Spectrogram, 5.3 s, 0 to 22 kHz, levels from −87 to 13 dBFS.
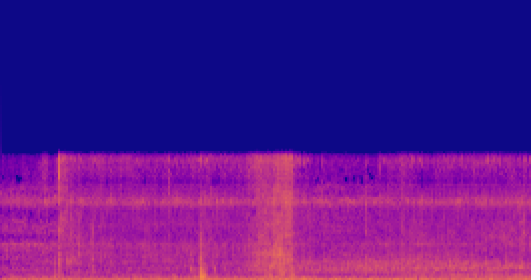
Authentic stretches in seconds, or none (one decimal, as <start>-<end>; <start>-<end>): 0.0-0.6; 3.1-3.8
